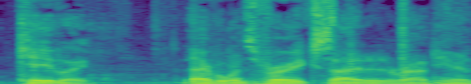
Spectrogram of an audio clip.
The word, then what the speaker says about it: Kaling: Mindy Kaling. Kaling.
